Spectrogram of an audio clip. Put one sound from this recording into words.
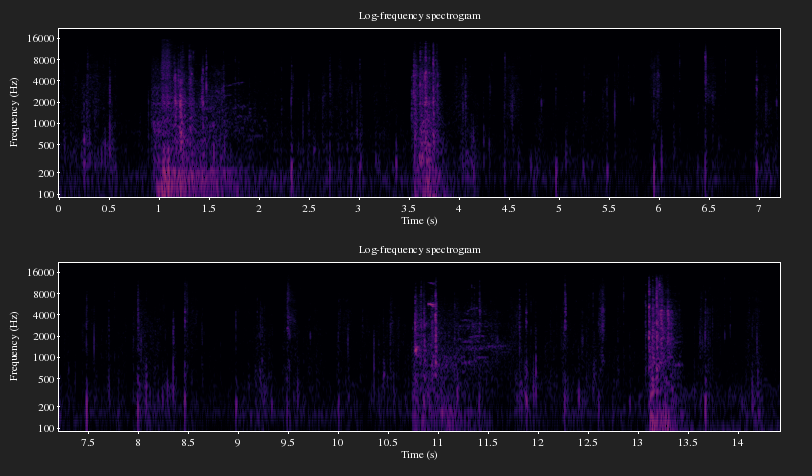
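A heavy door swings open with a loud thud.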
